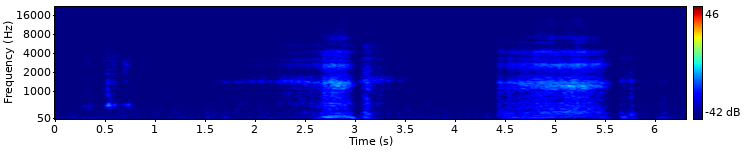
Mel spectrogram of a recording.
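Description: Two loud, rough, rattling snores a few seconds apart against quiet room noise; snoring during sleep.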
